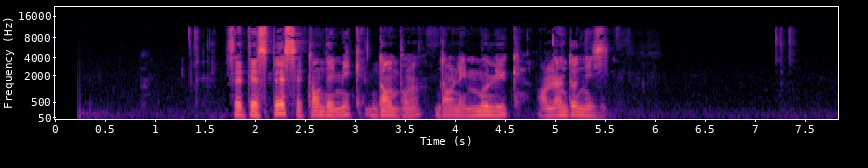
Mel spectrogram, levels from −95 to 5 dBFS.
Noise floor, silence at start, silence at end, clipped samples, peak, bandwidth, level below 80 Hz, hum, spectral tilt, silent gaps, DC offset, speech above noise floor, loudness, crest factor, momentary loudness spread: -77 dBFS; 1.4 s; 2.3 s; under 0.1%; -10 dBFS; 12 kHz; -64 dBFS; none; -2.5 dB/octave; none; under 0.1%; 45 dB; -30 LUFS; 26 dB; 16 LU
